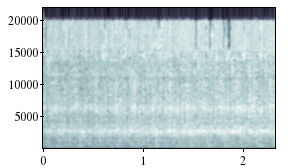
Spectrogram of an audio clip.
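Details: Toyota Harrier warming up in the morning with rpm swinging and engine vibrating: rough, stumbling idle; pulling an ignition coil made almost no difference, revealing a weak or failed coil causing a misfire.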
